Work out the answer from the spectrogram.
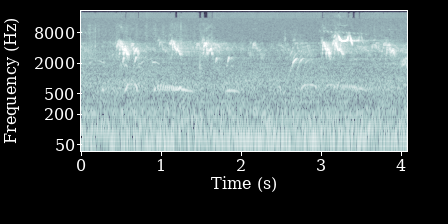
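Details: Pied butcherbird's morning song in Southern Queensland, August 2017: low, mellow fluted whistles that slide gently, a few notes every second or so, over busy higher chirping from other birds.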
